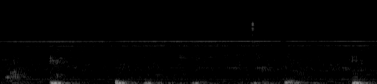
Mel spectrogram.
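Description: Mouse button clicks while agreeing to a software installation, five or six sharp, separate clicks at irregular intervals, close and distinct over a faint steady hum.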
